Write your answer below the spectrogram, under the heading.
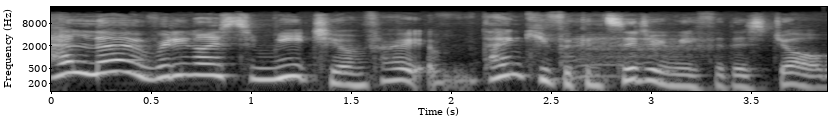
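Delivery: female TV newsreader voice. Southerner shows off her accent in a mock job interview, news-lady voice. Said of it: "you sound like the news ladies".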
